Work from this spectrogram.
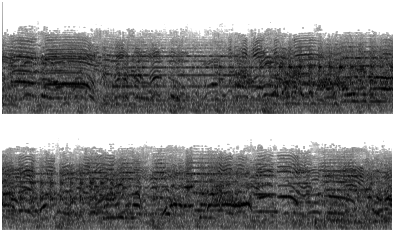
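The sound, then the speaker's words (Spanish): Villagers running in panic through a village: a loud, dense crowd babble of many agitated voices and hurried movement, continuous and unbroken from start to finish. “Los vecinos corren despavoridos por el pueblo. Los samuráis salen corriendo de la casa del anciano.”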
